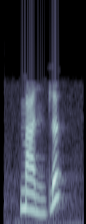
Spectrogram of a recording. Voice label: "mandel", Bas Rhin; vin; amande

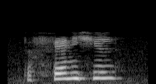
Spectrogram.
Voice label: "fanichel", alsace

